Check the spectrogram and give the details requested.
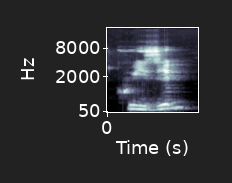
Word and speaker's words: cuisine: Untuk ini, huruf CA, CU, dan CO ini dibaca K ya, jadinya K. Jadi K, Ku, Ko. K, Ku, Ko. Terus ya contohnya itu ada kado, cuisine, sama komong.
